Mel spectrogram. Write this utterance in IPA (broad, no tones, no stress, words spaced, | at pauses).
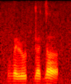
vəɭuʈɖœ dʌ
